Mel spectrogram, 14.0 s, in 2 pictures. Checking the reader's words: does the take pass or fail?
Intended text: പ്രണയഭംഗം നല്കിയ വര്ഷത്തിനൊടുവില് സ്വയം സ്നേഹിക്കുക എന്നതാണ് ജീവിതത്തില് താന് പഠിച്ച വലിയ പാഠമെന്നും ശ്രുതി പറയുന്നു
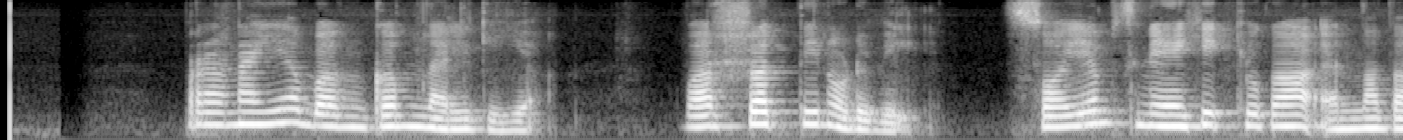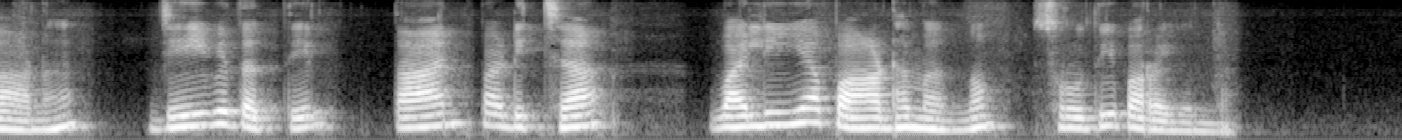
pass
